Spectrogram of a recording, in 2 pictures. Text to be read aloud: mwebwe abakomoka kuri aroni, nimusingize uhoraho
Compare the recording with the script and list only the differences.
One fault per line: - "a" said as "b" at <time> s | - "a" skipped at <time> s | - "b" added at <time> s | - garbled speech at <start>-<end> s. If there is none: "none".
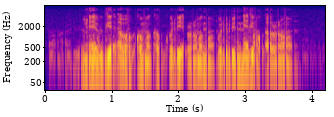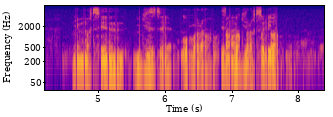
- garbled speech at 2.1-3.3 s
- garbled speech at 6.8-7.7 s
